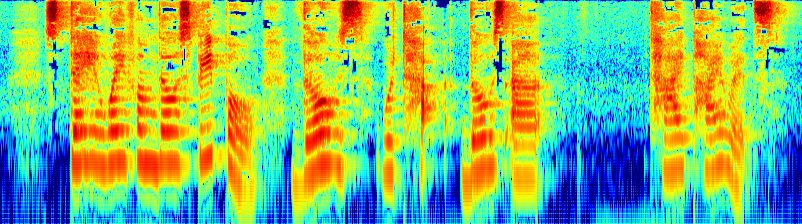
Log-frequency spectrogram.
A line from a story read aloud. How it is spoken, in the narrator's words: so sick and so weak, she tried to yell out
